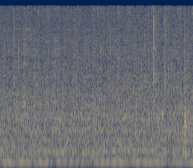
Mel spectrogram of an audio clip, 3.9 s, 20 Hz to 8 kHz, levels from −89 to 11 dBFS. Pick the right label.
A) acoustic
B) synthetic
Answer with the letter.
A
